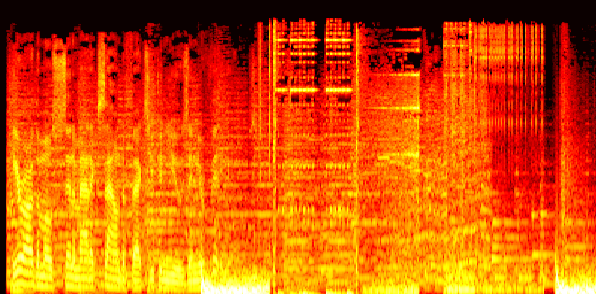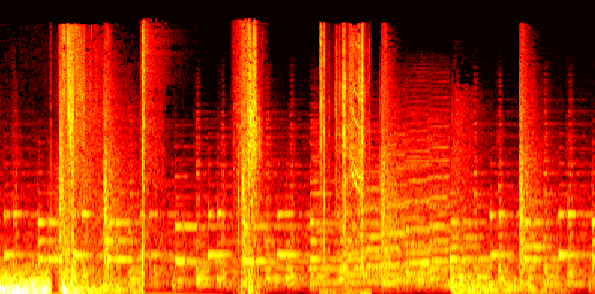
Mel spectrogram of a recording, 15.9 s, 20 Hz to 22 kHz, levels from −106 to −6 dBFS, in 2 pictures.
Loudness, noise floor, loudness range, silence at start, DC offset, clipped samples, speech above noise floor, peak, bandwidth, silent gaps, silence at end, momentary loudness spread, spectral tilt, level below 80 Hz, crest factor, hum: -17 LUFS; -36 dBFS; 13 LU; 0.1 s; under 0.1%; under 0.1%; 22 dB; 0 dBFS; 17 kHz; none; 0 s; 21 LU; -4.5 dB/octave; -18 dBFS; 16 dB; none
